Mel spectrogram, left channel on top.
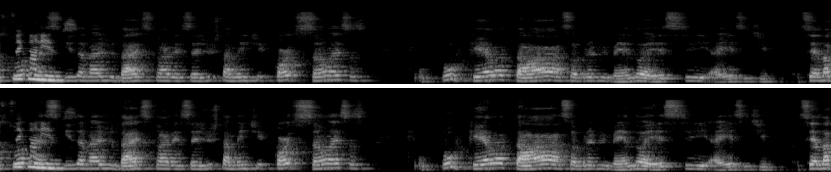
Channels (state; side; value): normal; both; correlation -0.05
